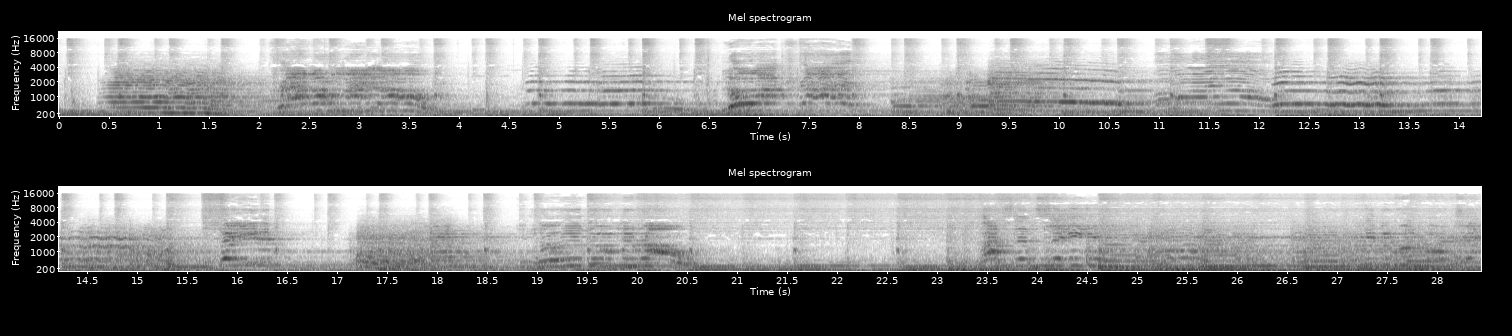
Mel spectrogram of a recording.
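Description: Live blues-rock band: a man singing over electric guitars, bass and drums. The singing stops about two-thirds of the way through and the band plays on, growing louder.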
